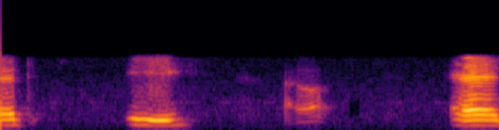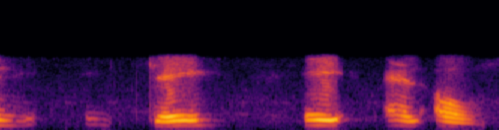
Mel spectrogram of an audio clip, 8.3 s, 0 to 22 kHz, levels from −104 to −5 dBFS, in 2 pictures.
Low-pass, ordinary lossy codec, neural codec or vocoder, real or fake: 3.6 kHz; Opus, 16 kbps; none; real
